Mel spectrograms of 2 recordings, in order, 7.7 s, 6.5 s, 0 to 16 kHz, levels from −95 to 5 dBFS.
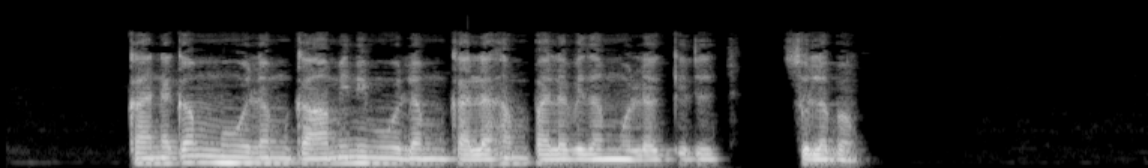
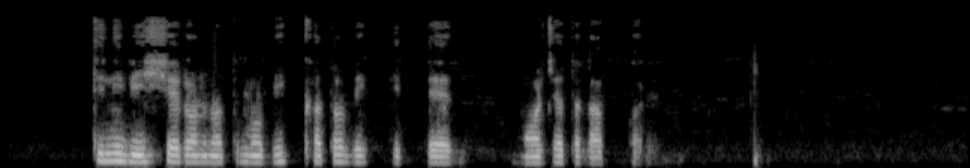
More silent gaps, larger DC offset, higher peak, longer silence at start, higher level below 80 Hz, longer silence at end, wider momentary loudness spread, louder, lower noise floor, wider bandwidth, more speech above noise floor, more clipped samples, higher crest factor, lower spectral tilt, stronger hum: neither; neither; first, 0 dBFS vs -12 dBFS; first, 0.85 s vs 0.6 s; first, -52 dBFS vs -72 dBFS; first, 1.95 s vs 1.4 s; second, 9 LU vs 12 LU; first, -13 LUFS vs -29 LUFS; first, under -90 dBFS vs -86 dBFS; second, 7.2 kHz vs 11 kHz; first, over 78 dB vs 58 dB; neither; about the same, 14 dB vs 18 dB; first, -8.5 dB/octave vs -6.5 dB/octave; neither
